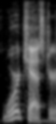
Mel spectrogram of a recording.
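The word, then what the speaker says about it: Worcester: you're when you're in Ocean City Maryland it's Worchester Street yeah it's pronounced and they all say it that way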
